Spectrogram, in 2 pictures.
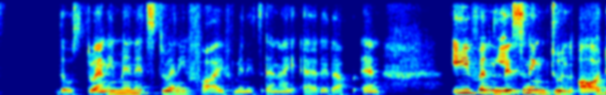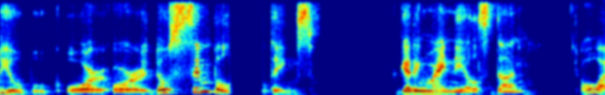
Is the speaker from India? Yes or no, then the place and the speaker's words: no; Suriname; I was born in Suriname, South America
